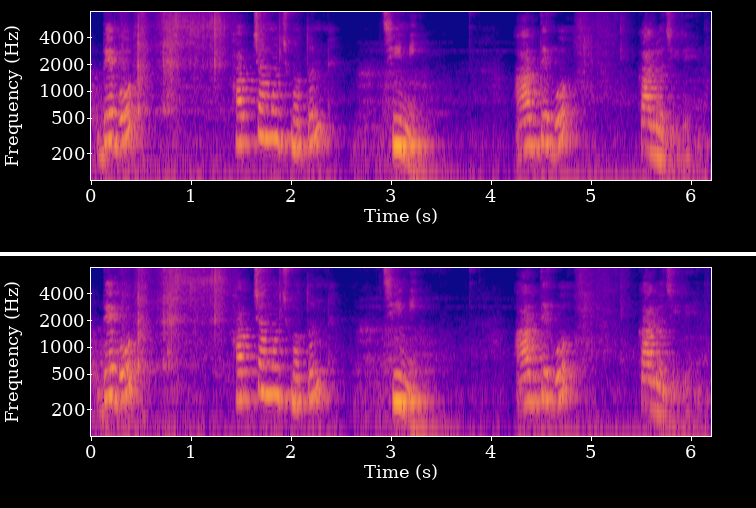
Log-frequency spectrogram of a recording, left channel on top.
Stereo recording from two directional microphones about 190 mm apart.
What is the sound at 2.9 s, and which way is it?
Speech, 20° left (ahead or behind).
